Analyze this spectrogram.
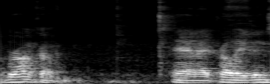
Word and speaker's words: branco: Not blanco, but branco.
